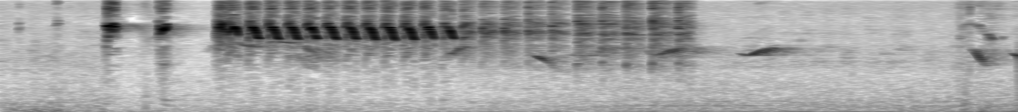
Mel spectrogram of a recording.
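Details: Javan cochoa, locally called sogon, singing clearly; the song is used to lure and stimulate other birds to sing. A few sharp high notes lead into a fast run of about twelve rapid, evenly spaced piercing notes, followed by short slurred whistles.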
